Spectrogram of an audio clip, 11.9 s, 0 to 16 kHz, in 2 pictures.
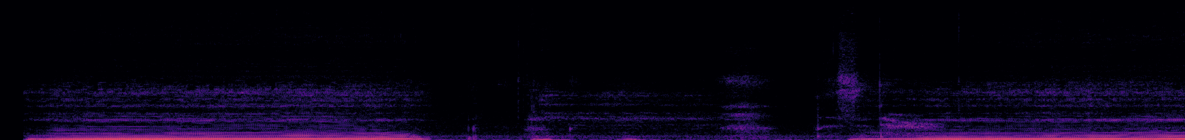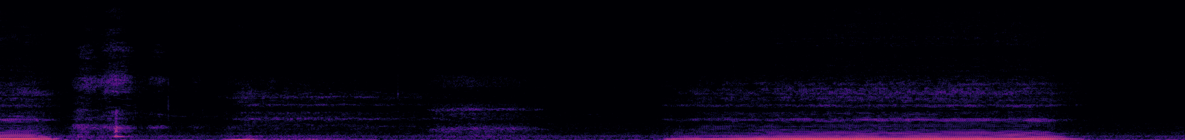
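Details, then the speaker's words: Female black Labrador dog snoring: loud, drawn-out droning snores of about two seconds each, about 13 a minute, with quiet gaps between them. "the one that's snoring is the black lab oh she knew I was recording her"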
